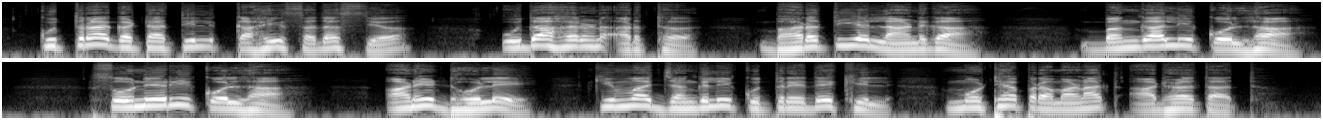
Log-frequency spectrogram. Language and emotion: Marathi, neutral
